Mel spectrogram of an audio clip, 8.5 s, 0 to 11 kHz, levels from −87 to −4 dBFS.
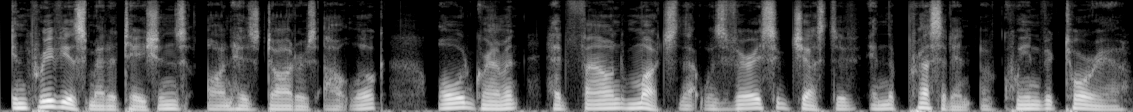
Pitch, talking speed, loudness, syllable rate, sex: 105 Hz, 155 wpm, -19 LUFS, 4.9 syllables/s, male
